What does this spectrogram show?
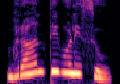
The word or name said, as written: ಭ್ರಾಂತಿಗೊಳಿಸು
